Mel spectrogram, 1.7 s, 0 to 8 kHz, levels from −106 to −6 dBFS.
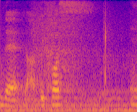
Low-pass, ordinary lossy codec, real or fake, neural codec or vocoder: none; none; fake; codec, 16 kHz, 8 kbps, FunCodec, trained on Chinese and English, 25 frames a second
